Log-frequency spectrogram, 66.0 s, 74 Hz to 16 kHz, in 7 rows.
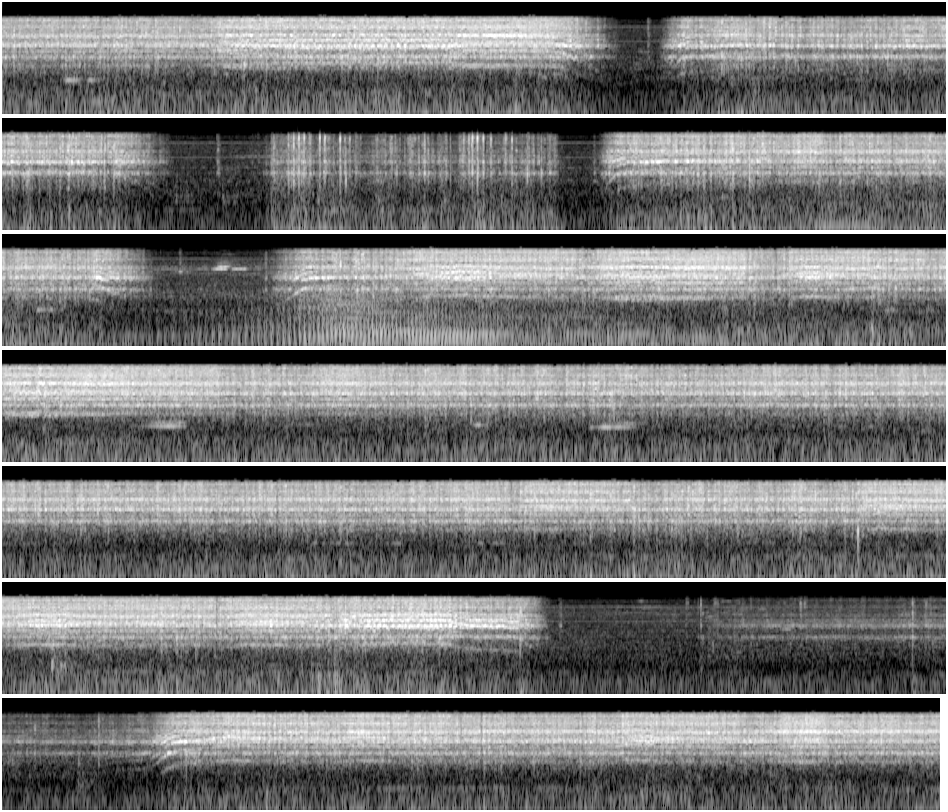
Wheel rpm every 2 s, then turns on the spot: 200, 200, 150, 120, 170, 40, 40, 70, 190, 160, 40, 190, 200, 200, 200, 200, 200, 200, 200, 200, 200, 200, 200, 200, 200, 190, 20, 30, 50, 180, 200, 200, 200.
12-14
